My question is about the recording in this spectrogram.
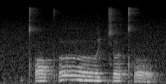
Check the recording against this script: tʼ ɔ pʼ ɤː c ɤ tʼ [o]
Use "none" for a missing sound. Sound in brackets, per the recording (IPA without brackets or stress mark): o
